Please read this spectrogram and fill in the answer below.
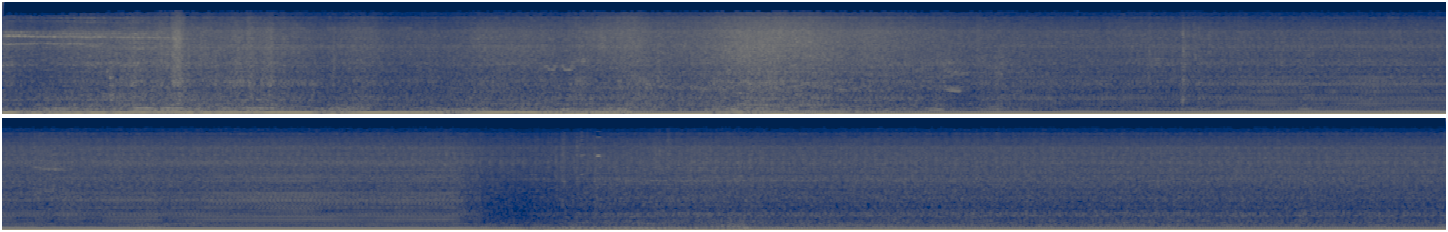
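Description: Niva off-roader's engine running under load. For the first several seconds it revs up and down, then it holds a steady pitch. Its sound drops briefly about two-thirds of the way through, then it runs on steadily.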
